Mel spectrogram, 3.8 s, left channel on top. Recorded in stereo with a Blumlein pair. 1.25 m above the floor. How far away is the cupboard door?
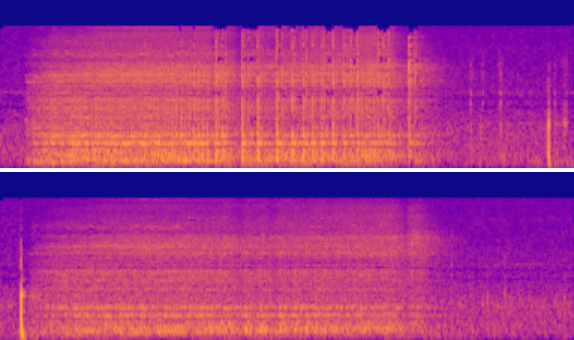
About 0.8 m.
